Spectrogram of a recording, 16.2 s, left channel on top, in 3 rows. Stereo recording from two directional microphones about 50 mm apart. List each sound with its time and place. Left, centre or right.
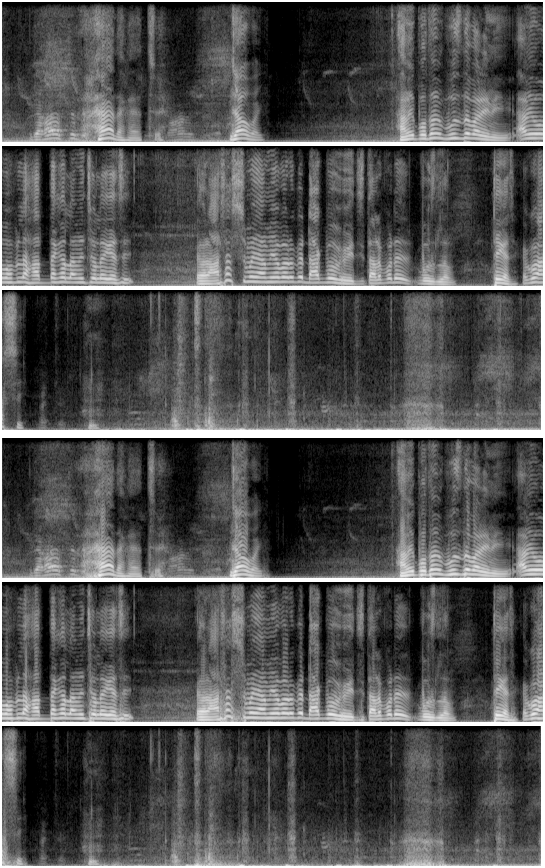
0.3 s speech: left
0.8 s speech: right
1.7 s snake: left
2.2 s speech: right
3.9 s speech: right
11.7 s a sound: right
13.0 s a sound: right
15.7 s dog: right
